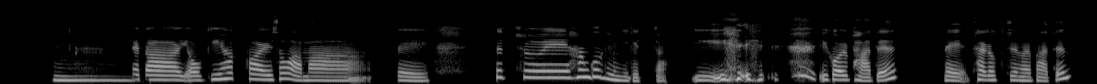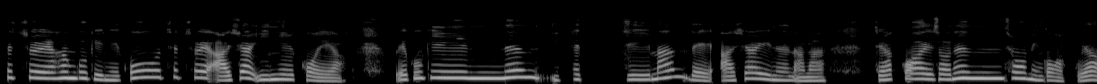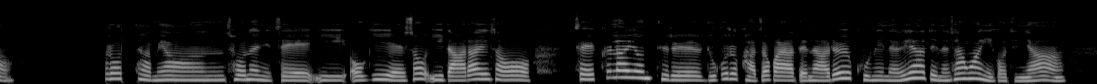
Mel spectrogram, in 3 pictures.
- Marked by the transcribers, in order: laughing while speaking: "이"; laugh; other background noise
- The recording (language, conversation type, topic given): Korean, advice, 정체기를 어떻게 극복하고 동기를 꾸준히 유지할 수 있을까요?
